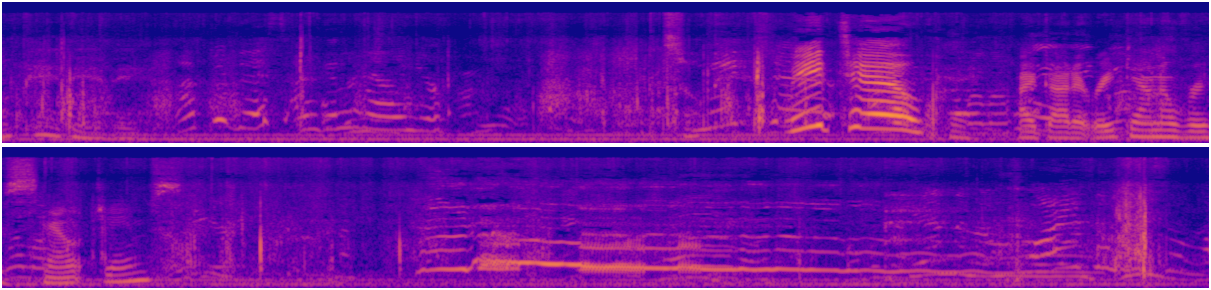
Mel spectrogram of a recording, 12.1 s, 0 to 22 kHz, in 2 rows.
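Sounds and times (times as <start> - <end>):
high-pitched whining cry: 8.0 - 12.0.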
